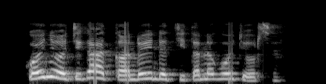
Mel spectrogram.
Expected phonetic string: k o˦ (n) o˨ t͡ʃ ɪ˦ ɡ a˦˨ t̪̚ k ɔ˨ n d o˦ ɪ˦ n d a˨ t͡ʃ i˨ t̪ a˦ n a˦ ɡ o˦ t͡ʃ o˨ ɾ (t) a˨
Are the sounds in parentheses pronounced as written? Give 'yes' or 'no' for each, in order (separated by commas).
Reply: no, no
